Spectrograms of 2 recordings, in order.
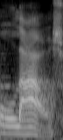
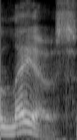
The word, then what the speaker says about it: Laos: But without further ado, today we're going to be talking about Laos, or Laos. I've been told it's pronounced both ways.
